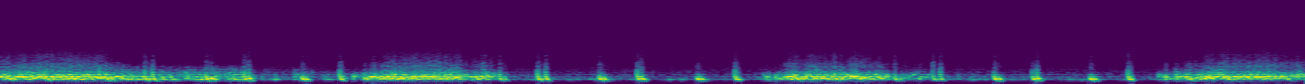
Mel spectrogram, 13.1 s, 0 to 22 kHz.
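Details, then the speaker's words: Normal physiological splitting of the second heart sound over loud breath sounds, heard at the pulmonary area (second left intercostal space): S2 splits on inspiration and is single on expiration. "تعالوا نسمع مثل من النورمال سكند ساوند اللي السبليتنج فيه vary with the respiration، ولاحظوا السبليت بس مع الانسبيريشن."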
